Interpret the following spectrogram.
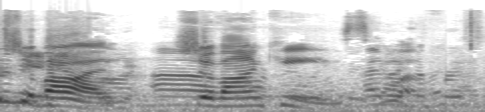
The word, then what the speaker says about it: Siobhan: Siobhan Keys. It's funny because her name is spelled S-I-O-B-A-H-N or B-H-A-N, but it's Siobhan with a V.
